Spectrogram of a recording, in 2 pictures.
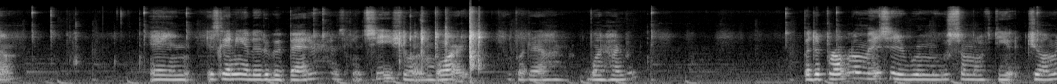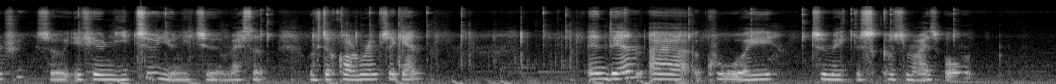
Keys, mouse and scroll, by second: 0.3 middle click, 0.7-1.2 scroll up 8, 1.4-5.3 middle drag, 5.3 KP_0, 5.8-6.5 scroll down 9, 6.5-8.0 middle drag, 8.0 scroll up 4, 8.3-9.9 middle drag, 9.9-10.3 scroll down 2, 10.3-13.1 middle drag, 13.1-21.1 drag.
